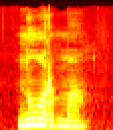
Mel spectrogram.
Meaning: 1. norm, standard, rule 2. rate, quota
- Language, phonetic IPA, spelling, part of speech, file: Ukrainian, [ˈnɔrmɐ], норма, noun, Uk-норма.ogg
